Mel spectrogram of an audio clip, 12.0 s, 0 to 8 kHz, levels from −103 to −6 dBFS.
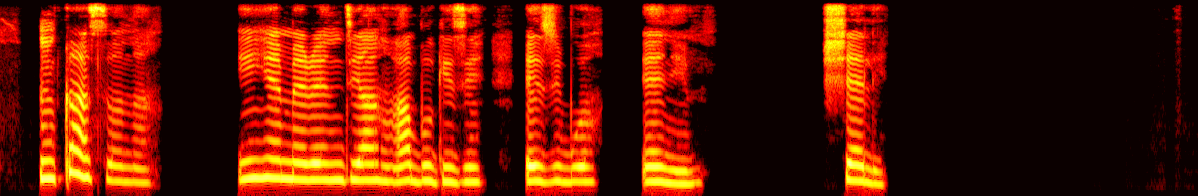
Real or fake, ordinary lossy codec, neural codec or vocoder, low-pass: real; none; none; 7.2 kHz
